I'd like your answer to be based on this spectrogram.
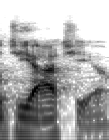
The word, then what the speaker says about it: Giacchino: Yeah, because he's in a video and he goes, Michael Giacchino. Yeah, hang on. I'll share it with you guys. So you guys... – Oh, Giacchino. – Giacchino.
